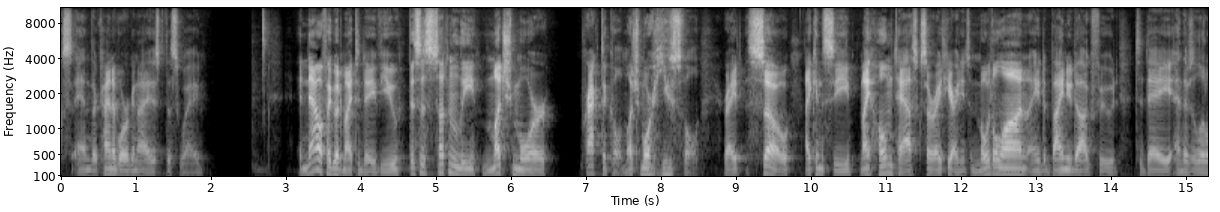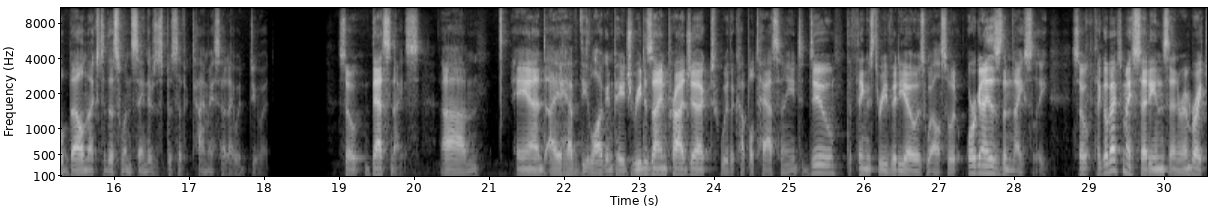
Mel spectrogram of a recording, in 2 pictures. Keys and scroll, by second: 30.0 super+,.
